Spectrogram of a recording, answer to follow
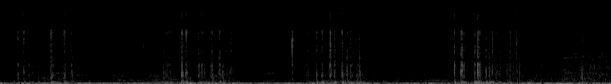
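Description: Fingers working a small circuit-board stack in a thin metal tray: four short bursts of quick clicking and scraping.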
